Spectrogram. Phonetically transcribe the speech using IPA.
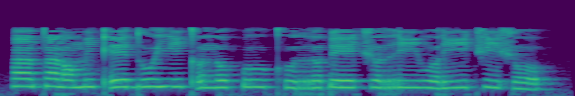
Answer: ã˨ t ã˦˨ ɾ ɔ˨ m i˦˨ kʼ eː˦ d uː˦ j i˦ kʼ ʊ˨ n o˦ k͡p uː˦ kʰ u˨ r ʊ˦ ɗ eː˦ t͡ʃ ʊ˦ r iː˦ β ʊ˨˦ ɾ iː˦ t͡ʃ i˦˨ ʃ o˨

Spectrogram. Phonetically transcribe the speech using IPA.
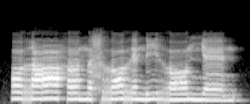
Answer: ɔ r ɑː h ʌː n ʌ ɬ r ɔ r ɛ n ɾ i r ɔː n ɲ ɛː n

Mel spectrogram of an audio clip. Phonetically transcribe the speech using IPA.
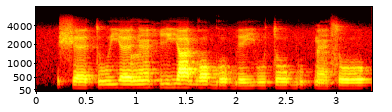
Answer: ʃ ɛ˨ t u˨˦ j ɛ˧ l ɛ̃˦ h i˦ j a˦ ɡ ɔ˧ ɡ o˨ b e˨ j u˨ t o˧ b u˧ k͡p ɛ̃˨ s o˧

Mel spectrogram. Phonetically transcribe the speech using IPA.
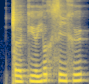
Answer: ǀ ø kʲ ø j ɵ x s i x y

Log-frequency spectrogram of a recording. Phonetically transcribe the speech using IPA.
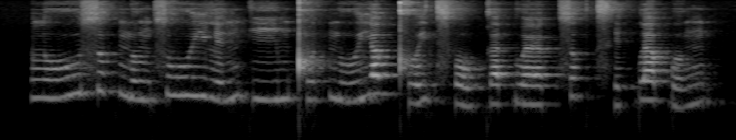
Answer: l uː˨˥ s ʊ˥ k̚ n̪ ʊ˨ ŋ s uː˧ j l ɪ˨˥ ŋ k iː˨˧ m kʷʰ ɐ˨˥ t̚ n̪ uː˨˥ j ɐ˥ p̚ kʷʰ ɐ˨˥ j t͡sʰ o˨˩ w k ɐ˨˥ t̚ w œː˨ k̚ s ʊ˥ k̚ t͡sʰ ɪ˨˥ k̚ l ɐ˥ p̚ ʊ˨˥ ŋ

